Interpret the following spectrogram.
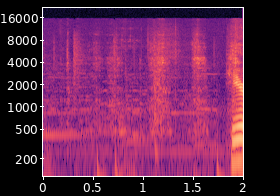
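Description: Faint light clicks of steel fender washers and a nut being handled onto a bolt, over a faint steady tone.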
